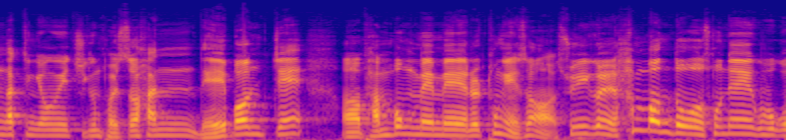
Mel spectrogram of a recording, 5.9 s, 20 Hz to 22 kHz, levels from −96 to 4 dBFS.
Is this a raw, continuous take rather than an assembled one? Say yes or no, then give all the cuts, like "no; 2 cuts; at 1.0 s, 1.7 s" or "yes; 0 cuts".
yes; 0 cuts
